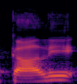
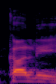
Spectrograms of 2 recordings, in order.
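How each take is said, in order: First: The first vowel is a long ah. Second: The first vowel is a short uh. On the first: It names the Divine Mother. "they put a macron over the A" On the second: It names the present age. "better spelled in English as K U L L"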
